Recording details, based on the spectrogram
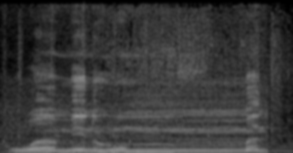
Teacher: pertemuan antara mim sukun dengan huruf mim lagi dan dibacanya didengungkan ditahan syukuran 2 harokat. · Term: idgham mutamatsilin shogir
